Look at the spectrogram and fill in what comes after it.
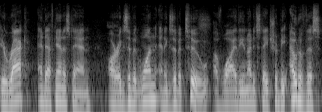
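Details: Adult male speaker; normal voice.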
